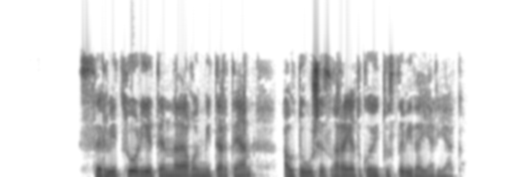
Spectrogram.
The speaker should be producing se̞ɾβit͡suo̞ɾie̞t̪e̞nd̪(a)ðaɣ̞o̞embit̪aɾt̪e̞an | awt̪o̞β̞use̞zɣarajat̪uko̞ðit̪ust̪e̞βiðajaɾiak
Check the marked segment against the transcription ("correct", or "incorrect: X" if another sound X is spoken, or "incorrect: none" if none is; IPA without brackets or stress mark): correct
